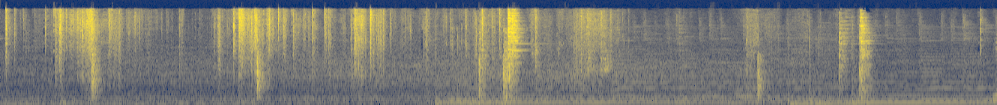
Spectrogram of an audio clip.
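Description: A knife slicing a red onion into thin strips on a board, irregular sharp taps and clinks of the blade with a low background hum, no talking.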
